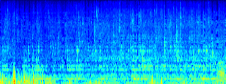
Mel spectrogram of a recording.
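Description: Water rushing fast out of a pond filter drain, a steady loud gushing and gurgling flow throughout, close by with no talk.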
